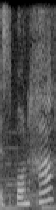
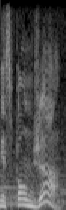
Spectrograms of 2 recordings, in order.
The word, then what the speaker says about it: Esponja: actually it's pronounced espanha with an h sound at the end really but we've all been saying esponja yes i know it's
